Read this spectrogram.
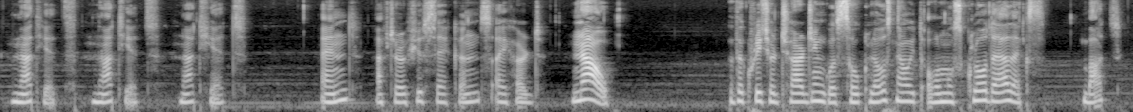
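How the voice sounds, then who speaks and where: A woman narrating a horror story in a dramatic, measured storytelling manner. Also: medium pitch, darkish tone. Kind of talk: scripted narration.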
